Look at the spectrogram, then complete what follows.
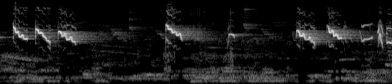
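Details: Lombok yellow white-eye in full 'ciak ciak' calling: three rapid descending chirps, a pause, one more, then a closing cluster of bright falling notes, all high and thin.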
